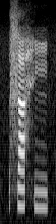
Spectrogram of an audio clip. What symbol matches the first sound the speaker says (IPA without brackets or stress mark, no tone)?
s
